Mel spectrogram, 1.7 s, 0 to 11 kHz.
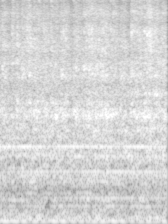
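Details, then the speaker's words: Engine for a 1929 Ford Model A pickup on a test stand, battery had been dead, running about half an hour at idle, oil pressure around 20; steady even idle with fans running, no knocks or misses, running good. "It gets lower depending on how fast it's idling. But it's running good. You hear the fans running."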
